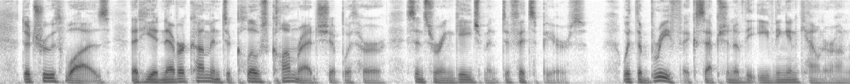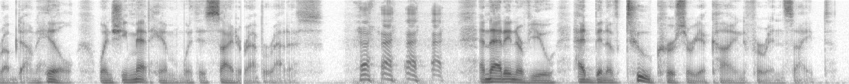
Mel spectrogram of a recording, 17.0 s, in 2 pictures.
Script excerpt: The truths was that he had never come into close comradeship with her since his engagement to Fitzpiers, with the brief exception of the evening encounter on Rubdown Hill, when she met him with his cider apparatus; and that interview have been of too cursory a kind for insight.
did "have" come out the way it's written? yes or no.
no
